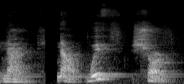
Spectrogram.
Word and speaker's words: Nike: There's some we pronounce it this way because sometimes in English the E sound is not pronounced, basically when it's the last letter in a word.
